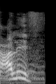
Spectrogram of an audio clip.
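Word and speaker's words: ألف: এই অক্ষরটি আছে এটা হচ্ছে আলিফ। শুদ্ধভাবে উচ্চারণ করতে গেলে হাওয়াটা বের হবে।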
